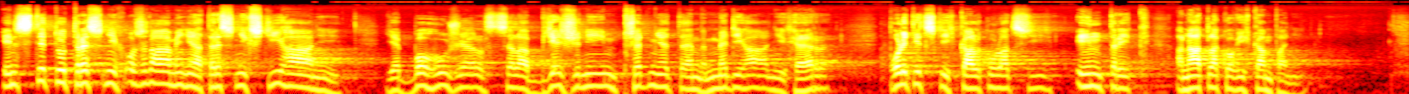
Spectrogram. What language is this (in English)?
Czech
